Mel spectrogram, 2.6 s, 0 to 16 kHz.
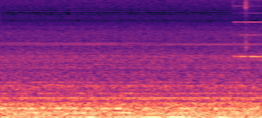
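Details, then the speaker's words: DIY transistor-driven speaker start delay relay for a car amplifier. Quiet hum, then a thin steady high beep about 2.3 seconds after power is connected, as the relay closes after the designed delay rather than instantly. "Kalau sambung terus, dia terus ada keterusan. Kalau sambung melalui transistor, dia akan delay beberapa saat"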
